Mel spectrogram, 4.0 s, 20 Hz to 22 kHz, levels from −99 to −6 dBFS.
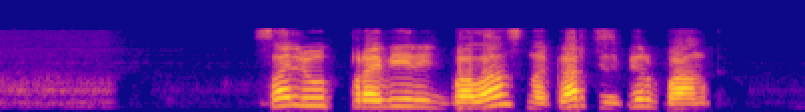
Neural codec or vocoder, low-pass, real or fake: none; 7.2 kHz; real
